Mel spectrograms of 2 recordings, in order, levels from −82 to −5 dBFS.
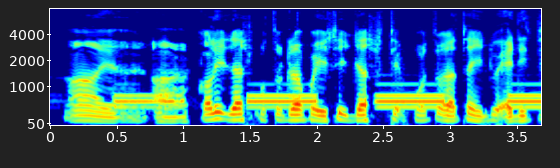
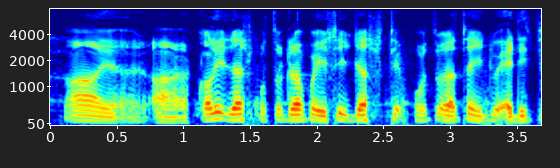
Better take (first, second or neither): second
